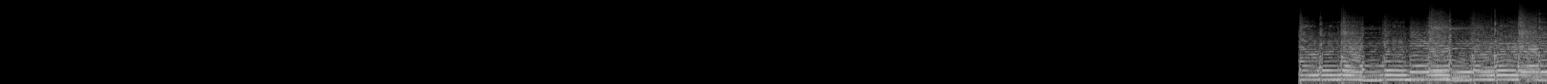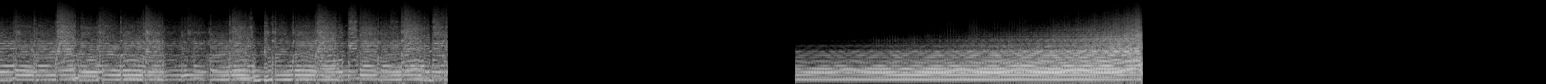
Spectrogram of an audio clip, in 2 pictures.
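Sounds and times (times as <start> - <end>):
electric guitar through a boost effect: 13.0 - 20.0, 23.4 - 26.9.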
